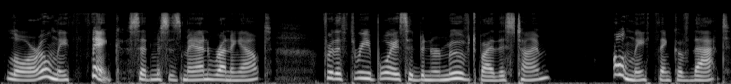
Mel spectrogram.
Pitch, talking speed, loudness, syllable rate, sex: 230 Hz, 165 wpm, -19 LUFS, 4.6 syllables/s, female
